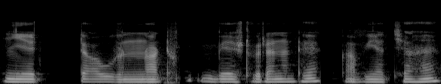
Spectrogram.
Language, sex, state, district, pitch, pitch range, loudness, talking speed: Hindi, male, Bihar, East Champaran, 125 Hz, 120-135 Hz, -32 LUFS, 95 wpm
